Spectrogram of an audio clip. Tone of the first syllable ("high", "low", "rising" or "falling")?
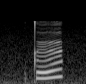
rising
